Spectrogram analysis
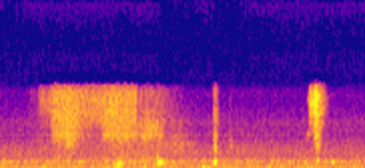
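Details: Breath cycle of the speaker's own home mechanical ventilator, audible in the background while they talk.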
